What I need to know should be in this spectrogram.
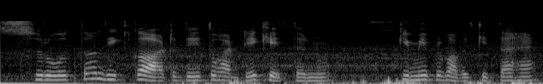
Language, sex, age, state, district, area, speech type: Punjabi, female, 45-60, Punjab, Pathankot, rural, spontaneous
